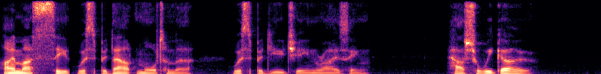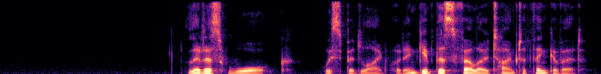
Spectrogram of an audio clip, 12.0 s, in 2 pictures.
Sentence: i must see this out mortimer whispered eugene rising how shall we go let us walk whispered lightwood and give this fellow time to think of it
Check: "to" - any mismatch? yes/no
no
